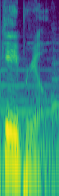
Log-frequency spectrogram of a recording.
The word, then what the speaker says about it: Gabriel: that's pronounced oh also in regards to pronunciation Gabriel it's actually pronounced Gabriel I summoned her and off-screen battle and that's how they pronounced it well the main character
